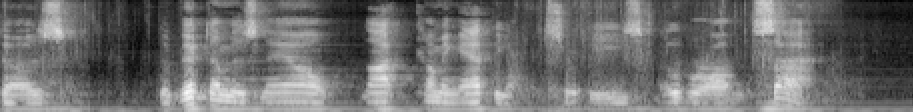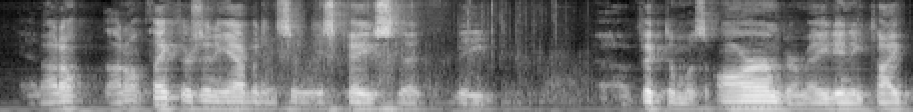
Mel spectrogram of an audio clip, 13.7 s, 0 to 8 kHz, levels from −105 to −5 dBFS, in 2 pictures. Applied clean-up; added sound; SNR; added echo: neural separator model SepFormer DNS4.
